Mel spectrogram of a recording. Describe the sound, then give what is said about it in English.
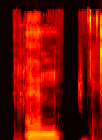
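A computer keyboard gives a short burst of quick, light key clicks right after a brief spoken sound. “hey, hang on, you won't be able to hear anything because I'm typing Amazon. Because I want to show you the keycaps.”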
